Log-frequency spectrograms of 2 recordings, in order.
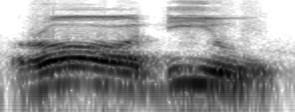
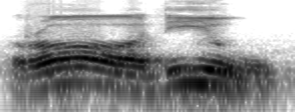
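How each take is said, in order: The two takes are said the same way.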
